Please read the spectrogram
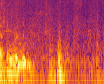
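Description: The tail of a spoken phrase, then one short low murmur about a second in, over faint room tone in a meeting room.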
